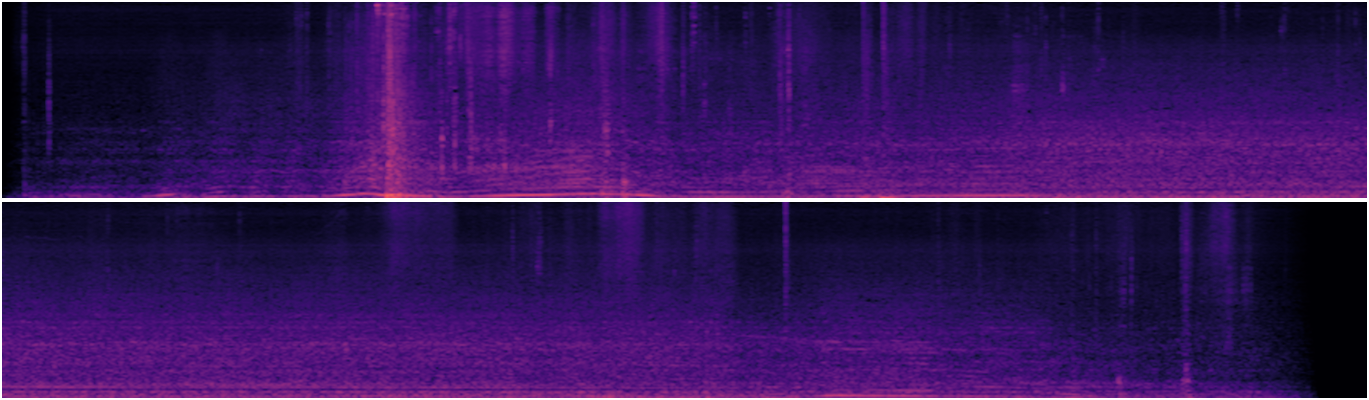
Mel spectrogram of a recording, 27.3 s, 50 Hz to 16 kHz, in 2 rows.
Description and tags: peugot 206 car interior accelerate acceleration aggressively
Recorded with a Sony PCM-D50 from the inside of a peugot 206 on a dry sunny day.
Pulling up from a traffic light rather effectively, driver chuckles a little.
206, accelerate, acceleration, aggressively, interior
